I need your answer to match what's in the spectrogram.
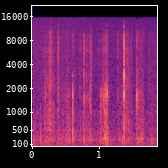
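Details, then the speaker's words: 1964 Leslie speaker from a Conn organ, squirrel cage removed, cone pushed by hand after rattle near 125 Hz: scattered faint pops and snaps from the voice coil area. Suspected voice coil rubbing or debris from a deteriorated dust cover or mice. "some popping and snapping from down the voice coil area so I don't let the voice coil is rubbing"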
